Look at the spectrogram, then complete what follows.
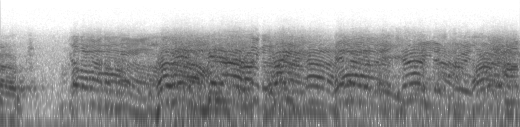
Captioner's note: men yelling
